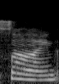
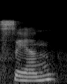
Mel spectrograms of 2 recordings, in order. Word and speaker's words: sine: we use for these this is sign pronounce sign not sin we just use um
